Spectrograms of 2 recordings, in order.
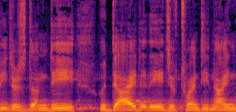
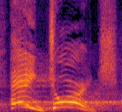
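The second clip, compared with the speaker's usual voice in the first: high, loud shouted warning across the shop floor; 11 semitones higher, 4 dB louder than usual. Retold or imitated. Worker on the shop floor shouting a warning to George, loud and high. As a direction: yell to stop him in time.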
